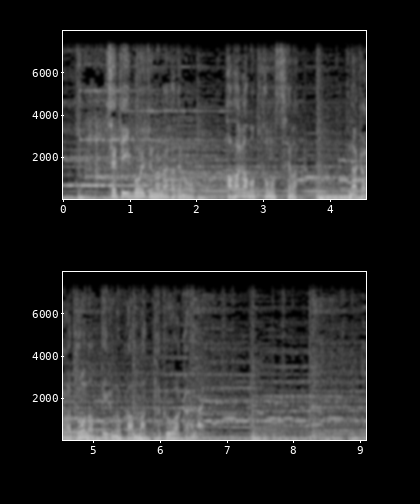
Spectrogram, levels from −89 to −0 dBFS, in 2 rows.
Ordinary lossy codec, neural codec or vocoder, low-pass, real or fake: none; none; 7.2 kHz; real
